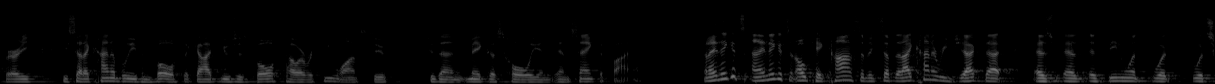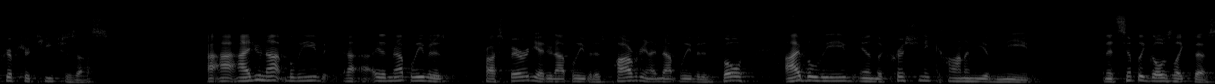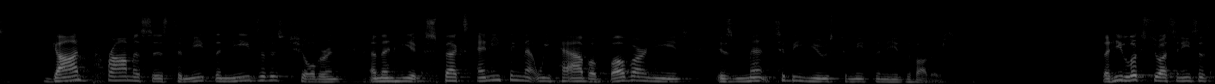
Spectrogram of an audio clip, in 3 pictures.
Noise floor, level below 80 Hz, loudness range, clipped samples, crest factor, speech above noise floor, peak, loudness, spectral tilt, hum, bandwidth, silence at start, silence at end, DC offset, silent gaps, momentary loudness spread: -85 dBFS; -88 dBFS; 5 LU; under 0.1%; 24 dB; 36 dB; -26 dBFS; -50 LUFS; -5 dB/octave; none; 19.5 kHz; 0 s; 0 s; under 0.1%; none; 10 LU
